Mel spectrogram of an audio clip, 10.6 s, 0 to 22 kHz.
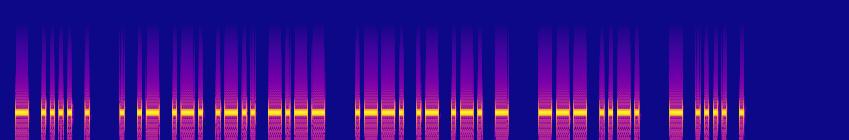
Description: Morse code, heard as a keyed tone, about 22 wpm, 700 Hz. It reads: THE EARLY PART OF THE
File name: practice / 22wpm / Sets of 6 Words - 22wpm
